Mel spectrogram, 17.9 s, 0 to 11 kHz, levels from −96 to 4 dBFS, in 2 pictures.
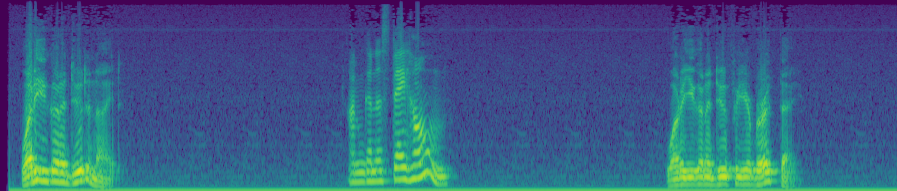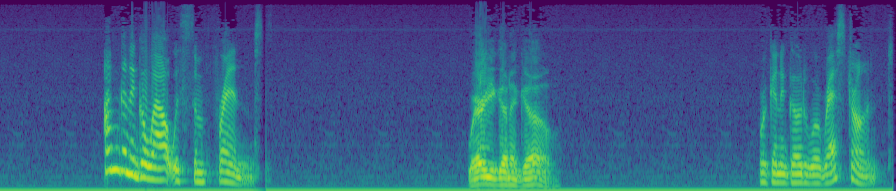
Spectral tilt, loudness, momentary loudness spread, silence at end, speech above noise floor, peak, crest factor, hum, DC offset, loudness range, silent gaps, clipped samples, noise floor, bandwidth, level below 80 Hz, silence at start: -8 dB/octave; -13 LUFS; 14 LU; 0 s; 37 dB; 0 dBFS; 16 dB; none; 5%; 5 LU; none; 0.1%; -49 dBFS; 9 kHz; -48 dBFS; 0.05 s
